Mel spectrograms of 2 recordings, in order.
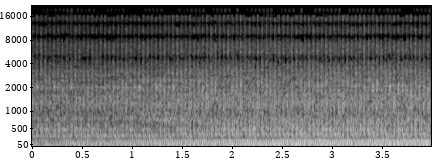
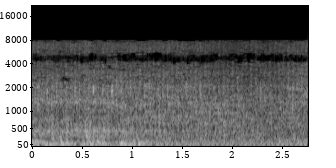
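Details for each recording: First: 1994 Isuzu Panther diesel never overhauled, thermostat refitted (previously missing), coolant 82 °C: even idle clatter with steady low rumble, no irregular knocks, no smoke; engine sounds healthy. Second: 1994 Isuzu Panther diesel, first owner, 350,000 km, never overhauled, before the overhaul: clattery idle with an uneven, limping beat and no steady rhythm, with only mild smoke; one cylinder misfiring.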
